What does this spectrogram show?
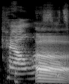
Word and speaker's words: Callas: Callas, it's pronounced Callas. More or less.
